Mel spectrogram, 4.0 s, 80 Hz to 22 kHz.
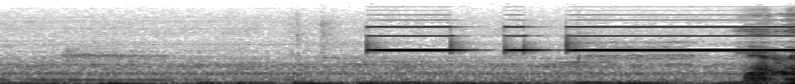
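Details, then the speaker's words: Leak Delta 75 receiver, checking the driver transistor on the shorted line: the meter gives a solid continuity tone across it, dropping out when the probes lift; the driver transistor is shorted. "looks like that one shorted that that transistor here looks to be shorted"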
